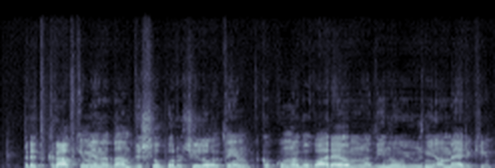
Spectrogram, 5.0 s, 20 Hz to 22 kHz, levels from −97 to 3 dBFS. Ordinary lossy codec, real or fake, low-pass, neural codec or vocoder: none; fake; 19.8 kHz; codec, 44.1 kHz, 7.8 kbps, Pupu-Codec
